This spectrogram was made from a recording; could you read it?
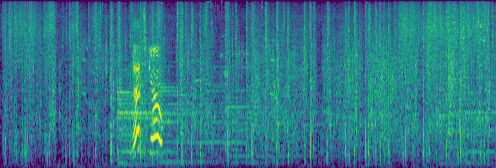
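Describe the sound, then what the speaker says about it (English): Horse hooves clip-clop in a steady rhythm in the Western video game Red Dead Redemption, fairly faint under music and a brief spoken line. "Hit your horse and wait for me by the stable."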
